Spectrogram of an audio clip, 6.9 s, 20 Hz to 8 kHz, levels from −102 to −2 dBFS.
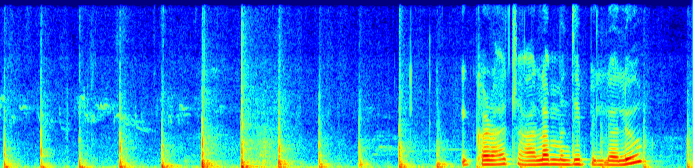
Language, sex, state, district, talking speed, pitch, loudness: Telugu, female, Andhra Pradesh, Annamaya, 35 wpm, 190 Hz, -21 LUFS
